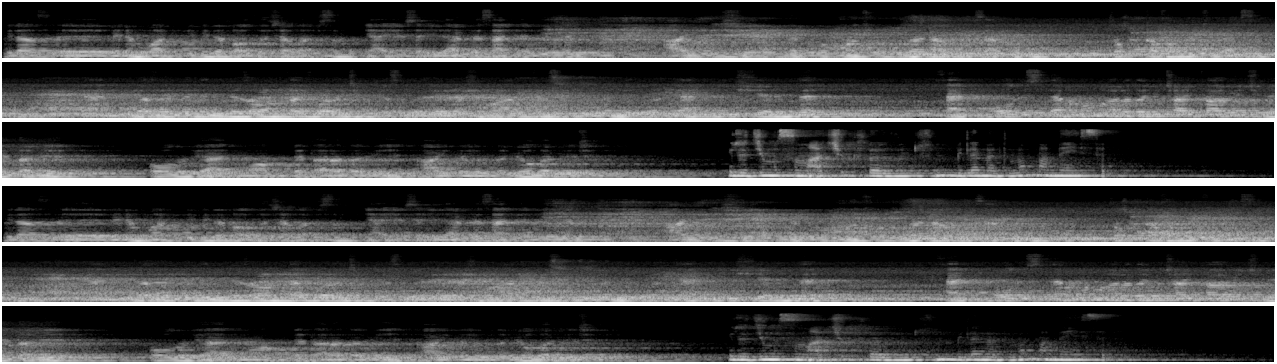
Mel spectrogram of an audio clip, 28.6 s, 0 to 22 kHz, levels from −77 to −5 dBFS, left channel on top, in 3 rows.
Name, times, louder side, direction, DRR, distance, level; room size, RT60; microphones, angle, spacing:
voice 1, 0.0-4.4 5.0-7.9 8.3-9.6 10.1-15.7 16.6-19.7 20.2-23.5, left 1 dB, 5° left, -3 dB, 2.0 m, -26 dB
sound 1, 4.0-14.8, equal, 80° right, 2.5 m, -35 dB
sound 2, 6.7-19.5, left 1 dB, 35° right, 1.5 m, -31 dB
voice 2, 24.5-27.4, left 1 dB, 85° left, 5 dB, 0.6 m, -25 dB
19.5 x 9.2 x 2.3 m, 2.8 s
head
